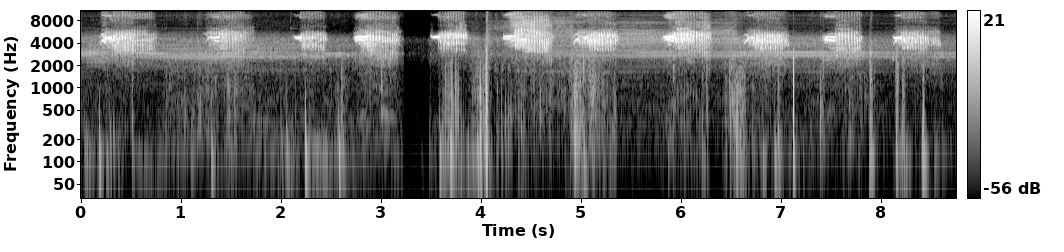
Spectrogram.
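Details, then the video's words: Young bulbuls calling with coarse, buzzy rasps in a quick series of about eleven, with clicks and handling noises between calls. "Tiếng chim chèo non"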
